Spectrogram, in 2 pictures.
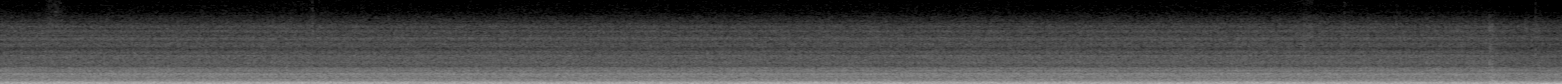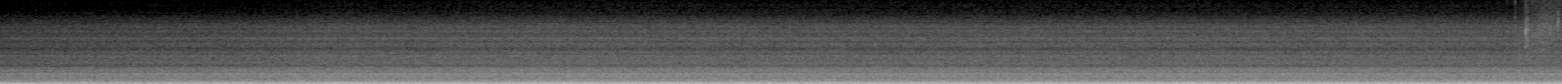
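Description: Steady cabin hum of a stationary car with its engine idling and air conditioning running. About halfway through, a deeper low rumble joins and the overall level rises a little.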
